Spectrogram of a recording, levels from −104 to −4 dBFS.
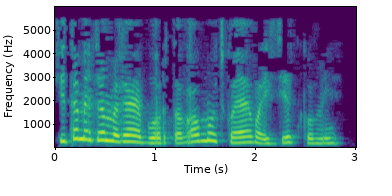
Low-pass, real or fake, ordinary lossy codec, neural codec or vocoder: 5.4 kHz; fake; MP3, 24 kbps; codec, 16 kHz, 2 kbps, FunCodec, trained on LibriTTS, 25 frames a second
